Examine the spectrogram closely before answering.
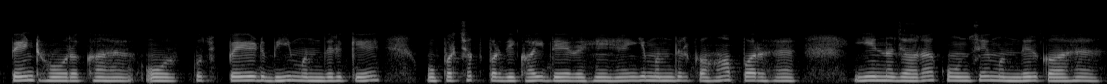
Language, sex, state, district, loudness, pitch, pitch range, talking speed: Hindi, male, Uttar Pradesh, Jyotiba Phule Nagar, -31 LUFS, 175 Hz, 170-180 Hz, 150 wpm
